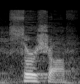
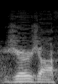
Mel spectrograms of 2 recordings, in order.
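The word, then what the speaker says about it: Xerjoff: the house of serchoff i always say that name wrong but it's serchoff not gershoff and they correct me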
